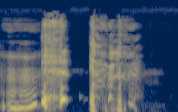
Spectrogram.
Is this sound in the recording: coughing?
yes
